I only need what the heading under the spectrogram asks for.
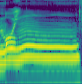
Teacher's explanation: E aí, quando o I juntado aqui, ó, nessa palavra, moim, né? Quando o I, ele vem com N aqui, ele vira nesse caso, uma vogal nasal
